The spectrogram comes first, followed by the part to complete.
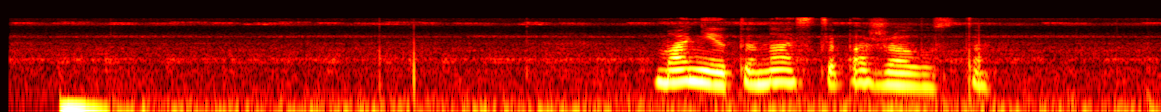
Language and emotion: Russian, neutral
